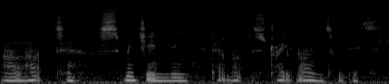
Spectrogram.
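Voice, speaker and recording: Somewhat breathy, a woman's voice sits at a fairly low pitch and moves at a fairly slow pace. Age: 60s. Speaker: craft YouTuber. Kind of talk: craft tutorial; casual chat.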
